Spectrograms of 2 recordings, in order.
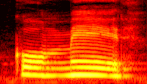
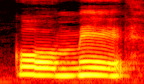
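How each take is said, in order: First: The final r sounds like a Spanish r. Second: The final r sounds like a Spanish r.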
